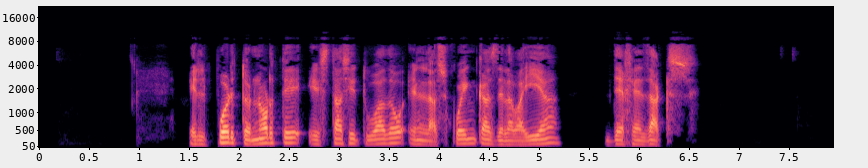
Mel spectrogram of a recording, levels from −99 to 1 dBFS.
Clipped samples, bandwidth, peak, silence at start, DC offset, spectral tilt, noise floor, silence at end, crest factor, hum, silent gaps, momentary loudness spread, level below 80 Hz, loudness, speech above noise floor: under 0.1%; 9.2 kHz; -2 dBFS; 1.5 s; under 0.1%; -4.5 dB/octave; under -90 dBFS; 1.4 s; 22 dB; none; none; 8 LU; -66 dBFS; -22 LUFS; over 68 dB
